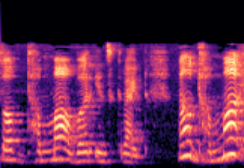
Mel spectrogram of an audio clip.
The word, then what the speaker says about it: Dhamma: Now Dhamma is the pronunciation of dharma in Pali language.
